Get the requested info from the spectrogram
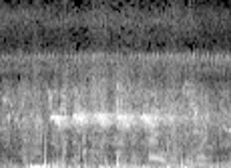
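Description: Hoes chopping into damp soil, with several dull thuds, under people's voices. A high steady tone sounds for about a second in the middle.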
